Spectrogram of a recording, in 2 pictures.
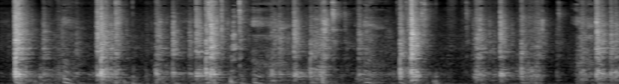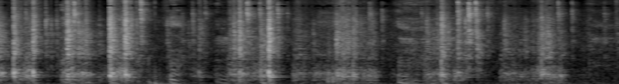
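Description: French horn rotary valve levers pressed and released by hand, giving a run of irregular clicks and clacks from the valve mechanism.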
